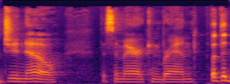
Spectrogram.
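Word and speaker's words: Ginault: gin oh I have it I'm told it's pronounced gin oh this American brand but the Genoa I have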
